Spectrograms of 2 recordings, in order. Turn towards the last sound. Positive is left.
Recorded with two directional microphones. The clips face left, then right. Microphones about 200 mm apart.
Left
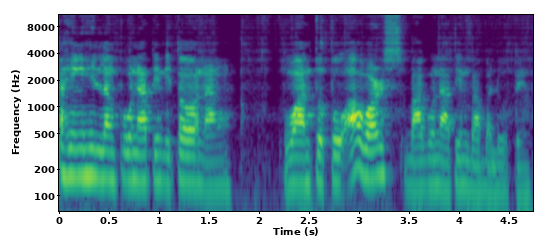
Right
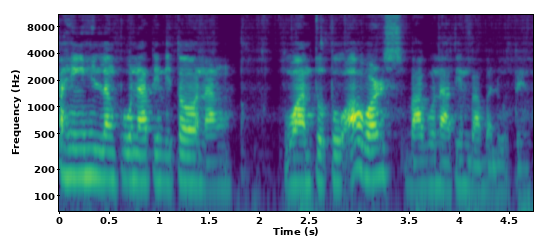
turn(degrees=25)  # may be behind; listen again after turning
